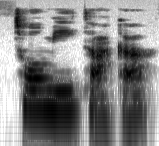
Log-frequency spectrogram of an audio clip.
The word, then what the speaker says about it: Tomitaka: be too difficult so Japanese names are easiest as you kind of say it is as you spell it so miss Tommy taka and you'll be able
